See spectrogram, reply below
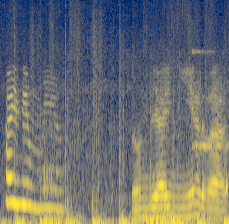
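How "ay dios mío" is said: Dios mío squeaked high; high exasperated cry. Real, not acted. Frustrated while searching.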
